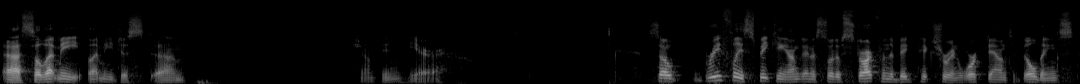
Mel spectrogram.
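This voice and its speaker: A man in his sixties with a Boston accent, giving a relaxed, conversational lecture to a live audience in a lecture room. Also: medium pitch, measured pace, creaky, long pauses. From United States, Boston area. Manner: relaxed, conversational, joking asides. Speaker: guest lecturer.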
